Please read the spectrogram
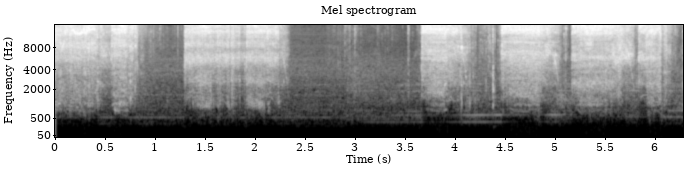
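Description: Jeopace 6-inch battery mini pruning chainsaw cutting thin woody stems and brush. It runs in four bursts of about a second each, with short gaps between, and a faint motor whine underneath.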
